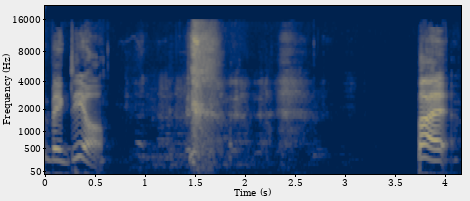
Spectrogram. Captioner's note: laugher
